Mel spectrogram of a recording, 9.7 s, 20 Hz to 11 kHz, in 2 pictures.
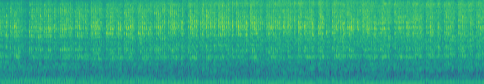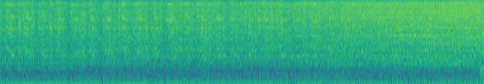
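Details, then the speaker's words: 1978 Ford Bronco, freshly rebuilt matching-number 351M with Comp Cams 284HR hydraulic roller cam, Edelbrock Performer intake, MSD distributor: deep, steady V8 idle rumble, no knocks or ticks; good temperature, high oil pressure; normal idle before test drive. "this is what it's going to sound like in the curb nice temperature oil pressure nice and high"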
